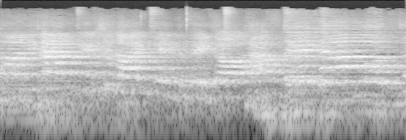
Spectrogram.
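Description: A group of young girls singing a musical-theatre number together, with held notes that move up and down in pitch.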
